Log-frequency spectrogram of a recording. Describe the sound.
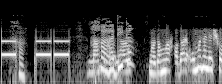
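Telephone number dialing with DTMF tones: three crisp, steady two-note keypad beeps, the last two close together, followed by a person talking.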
